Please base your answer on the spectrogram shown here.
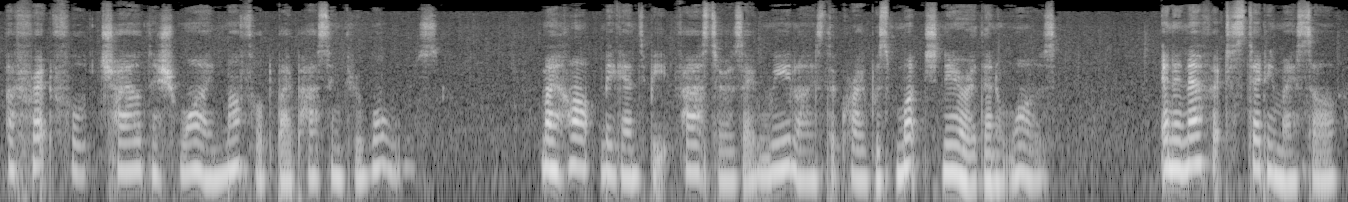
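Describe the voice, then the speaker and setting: An actress playing a lonely, curious young girl who narrates her own story in a breathy, hushed way. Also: mid-range voice, slight background noise, close to an everyday voice, poor audio. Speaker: narrator and lead character. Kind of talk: audio drama narration.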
